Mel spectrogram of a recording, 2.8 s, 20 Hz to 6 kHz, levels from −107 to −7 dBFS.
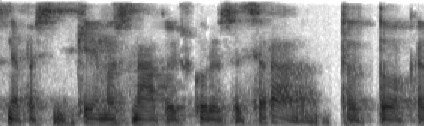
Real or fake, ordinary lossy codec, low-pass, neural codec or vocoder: real; AAC, 32 kbps; 5.4 kHz; none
